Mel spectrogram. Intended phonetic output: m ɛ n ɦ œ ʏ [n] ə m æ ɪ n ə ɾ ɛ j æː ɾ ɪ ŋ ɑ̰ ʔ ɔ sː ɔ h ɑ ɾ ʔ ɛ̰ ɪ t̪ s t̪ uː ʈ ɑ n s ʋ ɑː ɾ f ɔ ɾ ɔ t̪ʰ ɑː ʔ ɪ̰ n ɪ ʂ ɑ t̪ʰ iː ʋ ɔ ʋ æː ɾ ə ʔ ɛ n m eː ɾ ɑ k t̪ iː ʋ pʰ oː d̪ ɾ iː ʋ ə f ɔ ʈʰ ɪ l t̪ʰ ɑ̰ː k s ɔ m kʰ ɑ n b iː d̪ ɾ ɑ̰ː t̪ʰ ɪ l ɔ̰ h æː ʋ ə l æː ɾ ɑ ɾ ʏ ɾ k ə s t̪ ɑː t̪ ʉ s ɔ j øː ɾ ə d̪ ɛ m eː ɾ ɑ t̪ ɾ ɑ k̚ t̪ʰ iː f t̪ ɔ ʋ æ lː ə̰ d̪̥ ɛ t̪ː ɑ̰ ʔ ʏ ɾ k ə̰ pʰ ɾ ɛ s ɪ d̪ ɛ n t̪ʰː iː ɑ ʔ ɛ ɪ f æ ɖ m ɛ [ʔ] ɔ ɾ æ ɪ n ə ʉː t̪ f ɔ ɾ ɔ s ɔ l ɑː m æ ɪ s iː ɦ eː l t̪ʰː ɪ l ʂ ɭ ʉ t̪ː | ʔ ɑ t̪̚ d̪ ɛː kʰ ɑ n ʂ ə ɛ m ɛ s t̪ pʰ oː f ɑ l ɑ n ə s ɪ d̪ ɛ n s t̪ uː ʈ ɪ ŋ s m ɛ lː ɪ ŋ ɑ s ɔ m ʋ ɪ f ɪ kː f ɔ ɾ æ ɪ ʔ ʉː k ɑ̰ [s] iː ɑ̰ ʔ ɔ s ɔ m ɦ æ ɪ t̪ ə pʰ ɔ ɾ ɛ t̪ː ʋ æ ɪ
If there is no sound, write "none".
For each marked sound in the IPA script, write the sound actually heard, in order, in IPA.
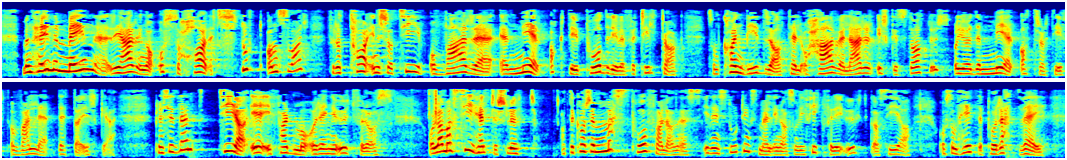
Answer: n, ʔ, s

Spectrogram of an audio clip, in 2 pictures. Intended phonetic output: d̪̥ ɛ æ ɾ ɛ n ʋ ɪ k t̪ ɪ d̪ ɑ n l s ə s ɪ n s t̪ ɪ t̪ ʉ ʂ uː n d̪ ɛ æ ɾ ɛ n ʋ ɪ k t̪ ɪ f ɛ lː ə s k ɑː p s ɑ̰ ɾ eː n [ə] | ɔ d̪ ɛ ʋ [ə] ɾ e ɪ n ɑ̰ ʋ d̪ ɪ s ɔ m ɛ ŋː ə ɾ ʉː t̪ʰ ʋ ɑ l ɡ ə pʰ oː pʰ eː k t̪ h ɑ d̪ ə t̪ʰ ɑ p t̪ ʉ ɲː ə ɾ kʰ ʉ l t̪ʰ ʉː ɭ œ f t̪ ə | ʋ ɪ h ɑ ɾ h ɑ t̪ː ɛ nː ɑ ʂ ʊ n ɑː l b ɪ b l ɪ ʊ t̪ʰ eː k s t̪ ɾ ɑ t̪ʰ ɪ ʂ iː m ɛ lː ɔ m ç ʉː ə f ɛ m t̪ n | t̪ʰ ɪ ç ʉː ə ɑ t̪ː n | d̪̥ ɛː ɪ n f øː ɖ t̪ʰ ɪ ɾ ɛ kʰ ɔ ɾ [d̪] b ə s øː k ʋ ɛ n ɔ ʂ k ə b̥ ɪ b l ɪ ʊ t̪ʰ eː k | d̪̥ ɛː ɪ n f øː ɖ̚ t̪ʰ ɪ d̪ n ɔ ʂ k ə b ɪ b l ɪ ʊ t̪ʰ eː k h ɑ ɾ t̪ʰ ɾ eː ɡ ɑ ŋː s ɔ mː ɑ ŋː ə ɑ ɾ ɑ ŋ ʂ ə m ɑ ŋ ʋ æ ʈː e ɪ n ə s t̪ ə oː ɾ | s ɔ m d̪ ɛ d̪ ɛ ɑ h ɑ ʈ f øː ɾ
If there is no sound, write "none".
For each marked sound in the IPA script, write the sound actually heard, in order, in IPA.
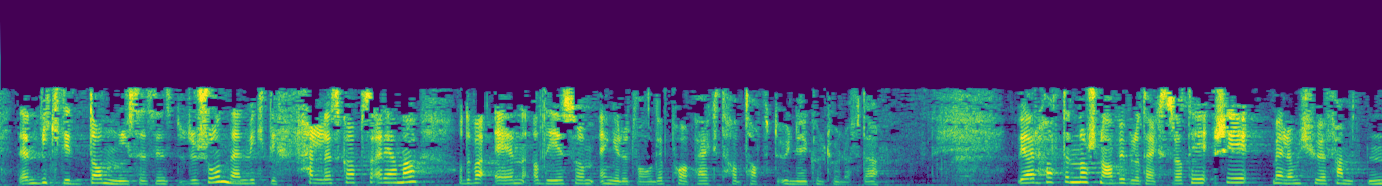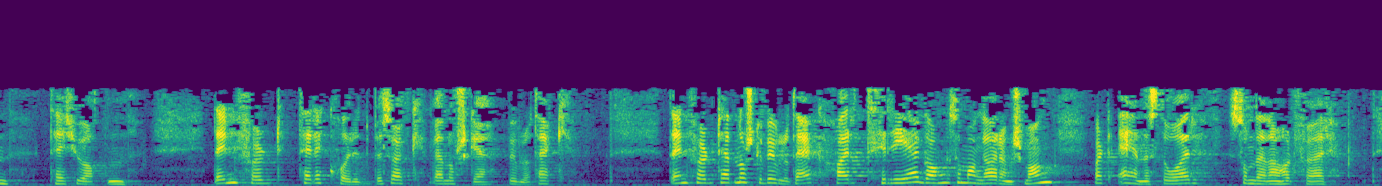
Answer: ɑ, ɑ, d̪

